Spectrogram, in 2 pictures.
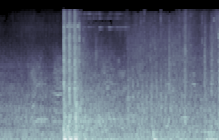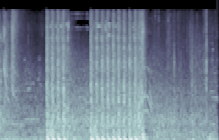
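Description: Gunshots crack loudly in short bursts.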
